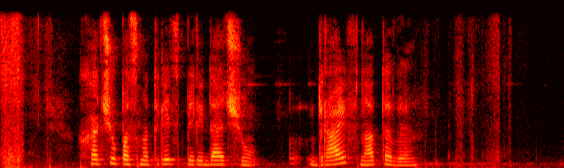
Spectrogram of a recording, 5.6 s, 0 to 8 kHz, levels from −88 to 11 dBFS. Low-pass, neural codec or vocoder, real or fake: 7.2 kHz; none; real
